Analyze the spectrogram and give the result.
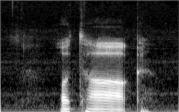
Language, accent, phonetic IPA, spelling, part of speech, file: Persian, Iran, [ʔo.t̪ʰɒ́ːɢ̥], اتاق, noun, Fa-اتاق.ogg
- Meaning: room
